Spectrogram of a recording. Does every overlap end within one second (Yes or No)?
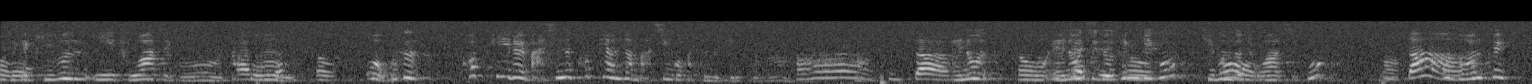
No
